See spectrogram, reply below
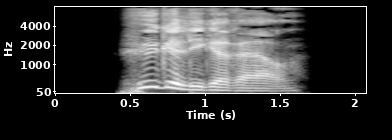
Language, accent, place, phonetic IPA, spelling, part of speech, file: German, Germany, Berlin, [ˈhyːɡəlɪɡəʁɐ], hügeligerer, adjective, De-hügeligerer.ogg
- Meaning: inflection of hügelig: 1. strong/mixed nominative masculine singular comparative degree 2. strong genitive/dative feminine singular comparative degree 3. strong genitive plural comparative degree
